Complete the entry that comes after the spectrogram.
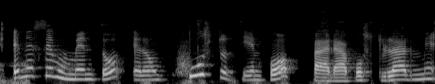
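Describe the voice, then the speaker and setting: A woman speaks fairly slowly with a Korean accent. Her fairly high pitch swings very widely. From South Korea. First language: Korean (speaking Spanish). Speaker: graduate student. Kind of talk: interview.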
